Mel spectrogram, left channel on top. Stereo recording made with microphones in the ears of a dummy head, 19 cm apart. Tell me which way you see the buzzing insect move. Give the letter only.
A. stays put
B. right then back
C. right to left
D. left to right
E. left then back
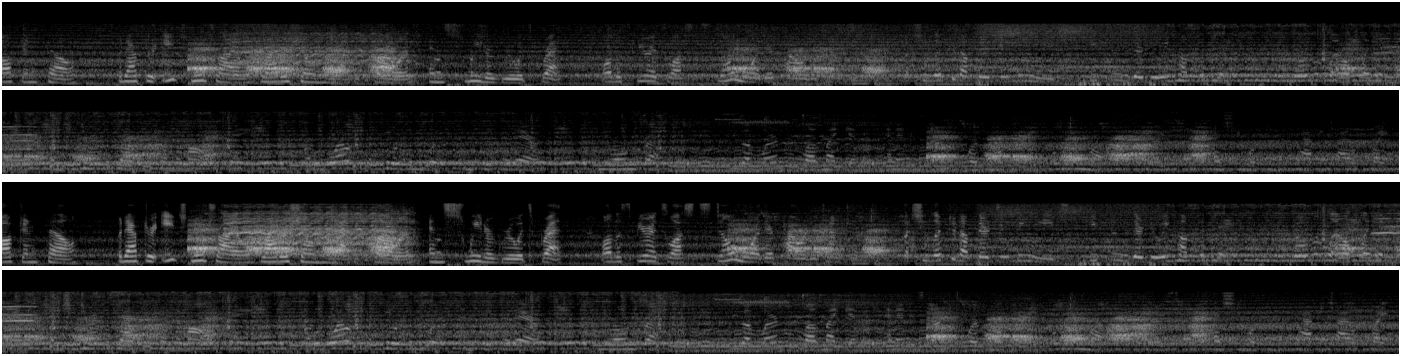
D.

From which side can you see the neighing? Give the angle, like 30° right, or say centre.
40° right.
